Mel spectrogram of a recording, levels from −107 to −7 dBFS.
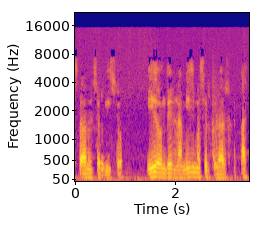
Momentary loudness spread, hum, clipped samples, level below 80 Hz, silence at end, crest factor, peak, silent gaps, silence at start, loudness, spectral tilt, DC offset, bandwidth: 11 LU; none; under 0.1%; -42 dBFS; 0.05 s; 16 dB; -2 dBFS; none; 0 s; -18 LUFS; -6 dB/octave; under 0.1%; 15.5 kHz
